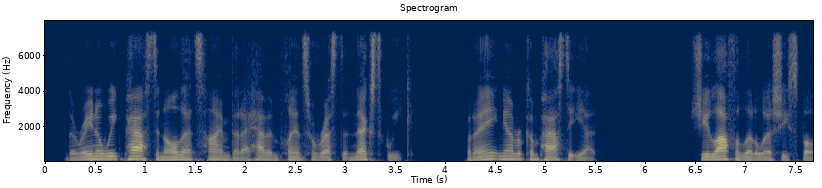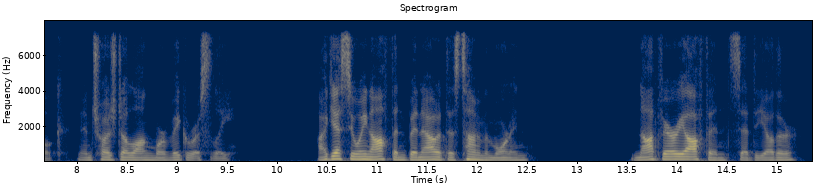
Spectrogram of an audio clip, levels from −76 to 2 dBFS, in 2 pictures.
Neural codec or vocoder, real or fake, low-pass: codec, 16 kHz in and 24 kHz out, 0.9 kbps, LongCat-Audio-Codec, fine tuned four codebook decoder; fake; 7.2 kHz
